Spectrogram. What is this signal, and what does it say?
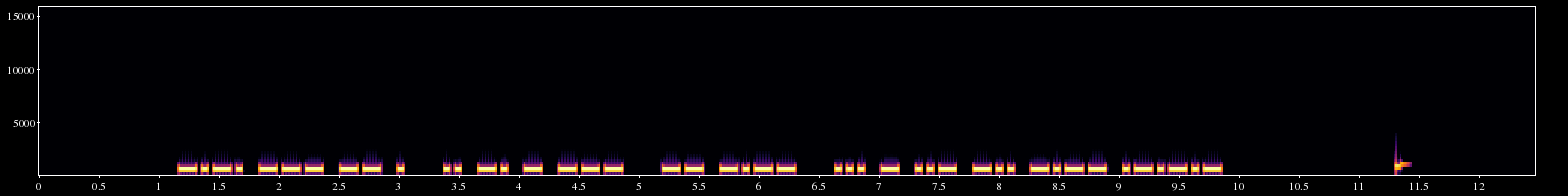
Morse code, heard as a keyed tone, about 25 wpm, 700 Hz. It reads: COME INTO MY STUDY.
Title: Sentences from Top 1000 Words - Review Part 1 - 25wpm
